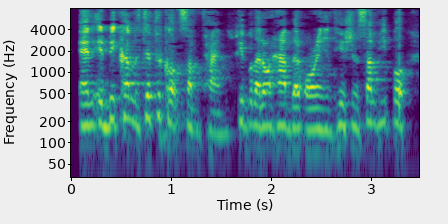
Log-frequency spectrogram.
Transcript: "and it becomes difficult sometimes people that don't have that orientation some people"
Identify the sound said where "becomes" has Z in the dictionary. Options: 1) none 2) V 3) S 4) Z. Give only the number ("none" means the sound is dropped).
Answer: 4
